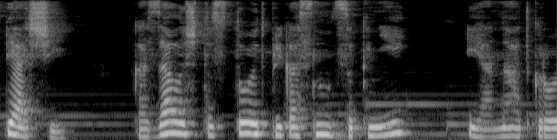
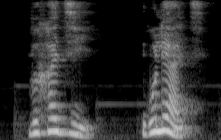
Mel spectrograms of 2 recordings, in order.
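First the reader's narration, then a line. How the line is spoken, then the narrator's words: Exhaled words. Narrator (Russian): выдохнула она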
